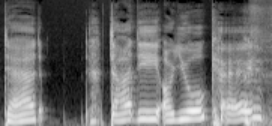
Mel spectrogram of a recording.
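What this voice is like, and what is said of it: Put-on English accent. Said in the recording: “Is that your English accent?”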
